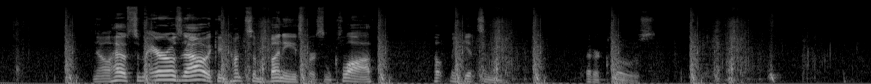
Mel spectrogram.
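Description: An axe chops into a tree trunk with sharp knocks.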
